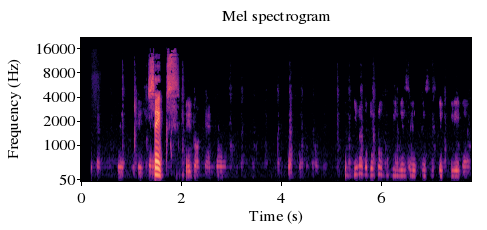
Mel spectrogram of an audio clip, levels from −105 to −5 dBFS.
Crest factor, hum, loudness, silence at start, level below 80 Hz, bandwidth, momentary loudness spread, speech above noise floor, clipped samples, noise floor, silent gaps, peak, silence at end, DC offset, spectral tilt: 28 dB; none; -26 LUFS; 0.75 s; -84 dBFS; 15 kHz; 30 LU; 50 dB; under 0.1%; -83 dBFS; none; -8 dBFS; 0.1 s; under 0.1%; -3 dB/octave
